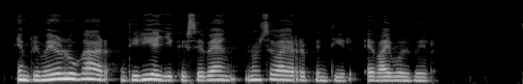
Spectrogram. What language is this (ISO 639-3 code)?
glg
